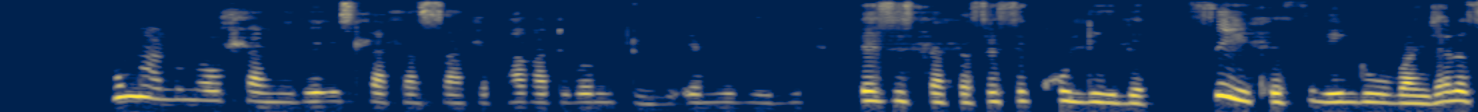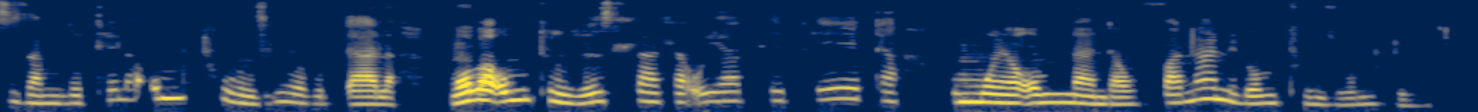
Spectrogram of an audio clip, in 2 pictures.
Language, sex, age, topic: North Ndebele, female, 36-49, health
